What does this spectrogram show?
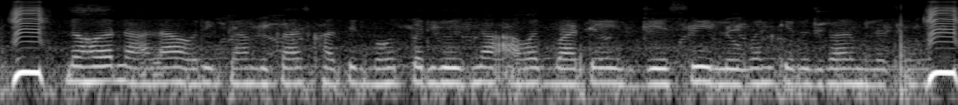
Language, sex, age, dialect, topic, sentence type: Bhojpuri, female, 18-24, Northern, banking, statement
